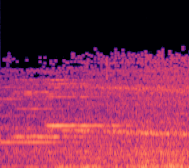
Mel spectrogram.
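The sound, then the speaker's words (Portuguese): A Beijing subway train rumbles along steadily, with a deep continuous low roar and faint high metallic tones ringing over it, fairly loud, with no voices. “sai da casa, pega o metrô sozinho e percorre metade da cidade de Beijing para frequentar o curso da Ópera de Beijing.”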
